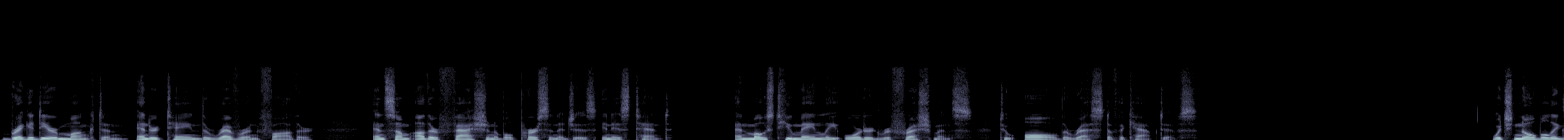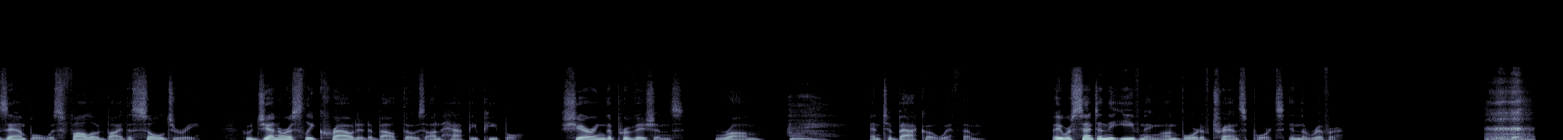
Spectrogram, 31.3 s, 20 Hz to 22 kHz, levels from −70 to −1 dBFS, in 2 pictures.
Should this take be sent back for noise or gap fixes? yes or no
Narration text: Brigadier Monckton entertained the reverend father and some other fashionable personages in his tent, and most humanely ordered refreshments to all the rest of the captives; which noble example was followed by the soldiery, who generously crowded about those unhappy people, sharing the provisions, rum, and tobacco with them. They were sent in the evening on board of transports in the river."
yes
